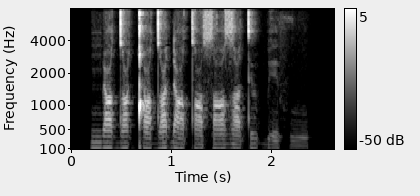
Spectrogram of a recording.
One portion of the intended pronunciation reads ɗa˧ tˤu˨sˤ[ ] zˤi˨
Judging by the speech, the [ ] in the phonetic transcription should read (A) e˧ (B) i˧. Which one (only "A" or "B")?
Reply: A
